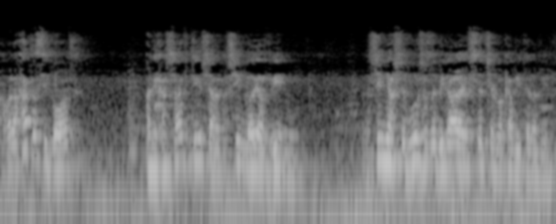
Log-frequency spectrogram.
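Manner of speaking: voice full of sadness. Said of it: "אני אומר את זה בעצבות גדולה".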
